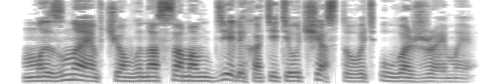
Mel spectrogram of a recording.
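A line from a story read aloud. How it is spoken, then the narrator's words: Cold. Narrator (Russian): холодно произнес ушастый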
